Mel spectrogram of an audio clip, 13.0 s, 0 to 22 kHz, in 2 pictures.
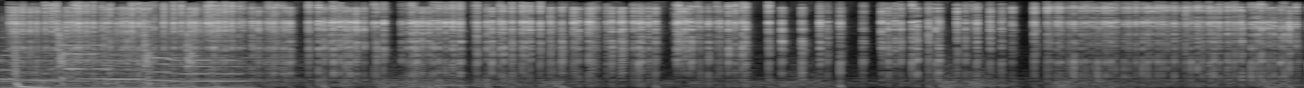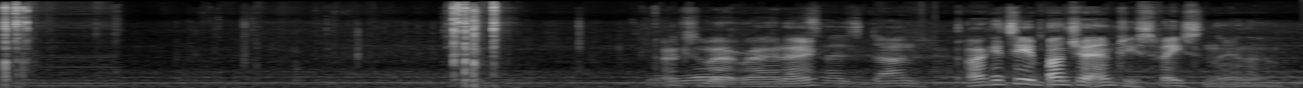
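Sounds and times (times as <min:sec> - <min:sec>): welder arc crackling and spitting: 0:00.0 - 0:06.8.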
